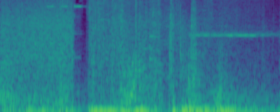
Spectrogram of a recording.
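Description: A large fiery explosion booms.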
